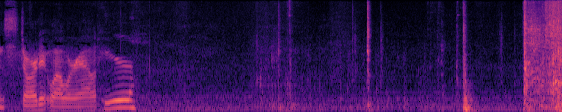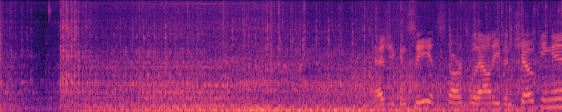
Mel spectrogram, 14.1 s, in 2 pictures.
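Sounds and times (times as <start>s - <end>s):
car engine cranking and idling: 4.4s - 14.0s.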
